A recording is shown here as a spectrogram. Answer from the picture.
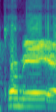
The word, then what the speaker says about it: Cormier: Daniel, is it Cormier. Okay, yes. Daniel Cormier as the special referee.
